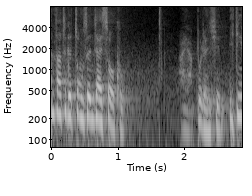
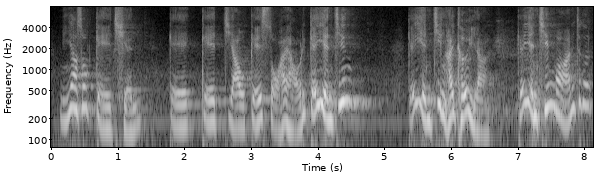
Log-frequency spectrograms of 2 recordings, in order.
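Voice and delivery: incredulous exclamation; 4 dB louder than usual. Retold or imitated. Sariputra weighs giving his eyes.

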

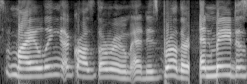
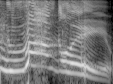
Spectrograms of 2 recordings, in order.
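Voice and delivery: Ron's curt growl, higher than the narration; 12 semitones higher, slower than usual. Acted. Ron ending the argument with Hermione, curt growl. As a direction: snap it out with finality. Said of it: "Ron growled".

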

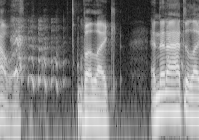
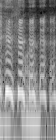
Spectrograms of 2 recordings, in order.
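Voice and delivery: woozy reassurance. Retold or imitated. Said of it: "I'm like".

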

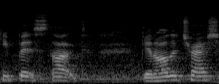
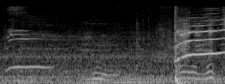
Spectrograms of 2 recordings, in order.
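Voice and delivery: laughing shriek; 10 dB louder than usual. Real, not acted. Son teases her about recording.

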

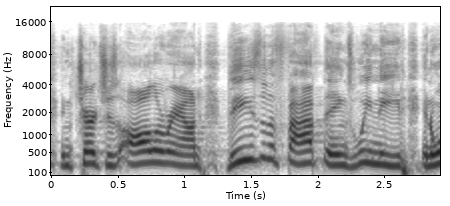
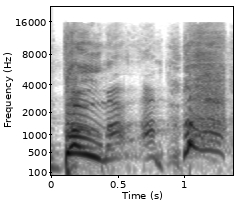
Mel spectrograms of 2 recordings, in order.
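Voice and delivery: startled scream; 14 semitones higher, 12 dB louder, slower than usual. Retold or imitated. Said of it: "I'm screaming".

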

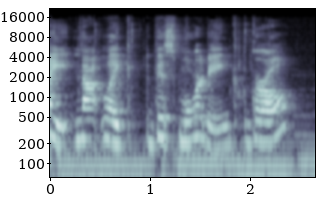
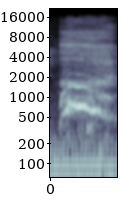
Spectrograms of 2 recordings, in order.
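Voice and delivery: sharp high gasp; sudden high intake of breath; 4 dB quieter than usual. Real, not acted. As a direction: suck in a shocked breath. Reacting to smelly toddler.

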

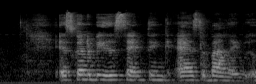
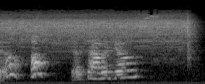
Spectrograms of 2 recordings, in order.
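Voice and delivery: imitating a kid; 7 semitones higher, 8 dB louder than usual. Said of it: "they can say".

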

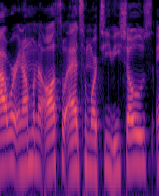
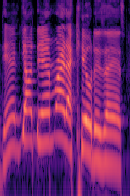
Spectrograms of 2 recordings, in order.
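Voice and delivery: raised, louder mock satisfaction; Paz; 7 semitones higher, 6 dB louder than usual. Host imitating Paz owning up to killing, mock satisfied. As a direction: boast it with hammed-up satisfaction. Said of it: "she looks satisfied".

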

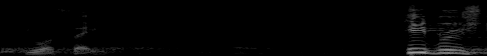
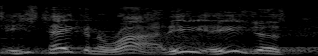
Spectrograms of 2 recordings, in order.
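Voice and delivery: ordinary delivery

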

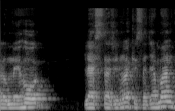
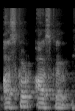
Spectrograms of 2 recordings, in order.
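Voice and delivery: Oscar with a gringo accent; 2 semitones higher, slower than usual. Shown as a demonstration. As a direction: say Oscar, Oscar slowly, the American English way. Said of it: "dizque muy gringo". (Oscar dicho lento con acento gringo)

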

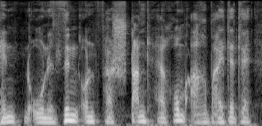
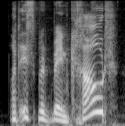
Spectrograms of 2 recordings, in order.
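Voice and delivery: higher, louder shriek; shrieking wives; 8 semitones higher, 4 dB louder than usual. Acted. Women shrieking about their sauerkraut. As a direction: cry out like a housewife. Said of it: "schrien all die Frauen".

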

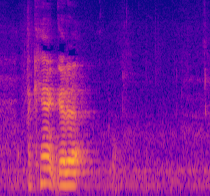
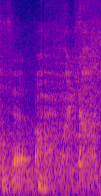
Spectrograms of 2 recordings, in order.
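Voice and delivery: whispering; 16 dB quieter, faster than usual. Real, not acted. Whispering in awe at batter.

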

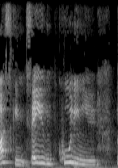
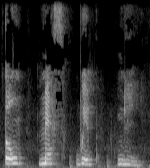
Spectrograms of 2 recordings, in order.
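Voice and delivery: slow, word-by-word warning, loud at first; emphatic start, dropping on the last word; firm warning; 7 dB louder, much slower than usual. Acted. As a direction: space out every word to warn him off. Repeats the one-liner warning.

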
